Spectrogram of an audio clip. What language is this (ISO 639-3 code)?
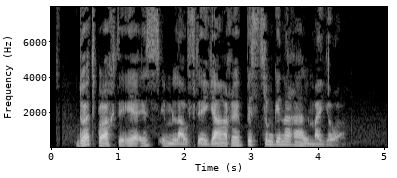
deu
